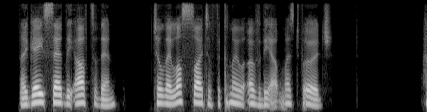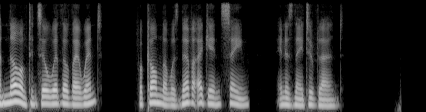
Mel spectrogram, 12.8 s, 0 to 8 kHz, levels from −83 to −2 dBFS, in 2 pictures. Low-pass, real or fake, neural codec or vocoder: 7.2 kHz; fake; codec, 16 kHz, 0.5 kbps, FunCodec, trained on LibriTTS, 25 frames a second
